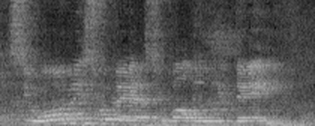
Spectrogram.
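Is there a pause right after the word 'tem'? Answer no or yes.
yes. The speaker pauses right after 'tem'. The woman is the one who would search for the man. "e aqui você estabelecesse uma pausa"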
